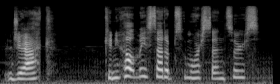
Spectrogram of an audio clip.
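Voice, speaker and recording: A woman's voice: sits high, normal speed, bright, forceful tone, faint music behind. A woman playing a nervous, wry paranormal investigator in an acted first-person horror audio drama, talking in a conversational, self-aware way. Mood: urgent calling. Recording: noisy ambient sound bed behind voice.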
